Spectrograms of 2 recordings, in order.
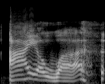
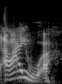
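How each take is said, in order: First: Iowa is said with an outsider's pronunciation. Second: Iowa is said with a local Iowan pronunciation. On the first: "I don't say Iowa right, because Iowa" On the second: "in Iowa, we say Iowa"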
